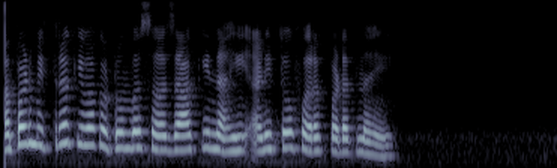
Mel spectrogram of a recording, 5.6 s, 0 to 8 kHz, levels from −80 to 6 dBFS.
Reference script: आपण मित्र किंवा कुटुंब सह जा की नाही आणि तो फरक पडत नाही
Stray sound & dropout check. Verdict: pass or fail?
pass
